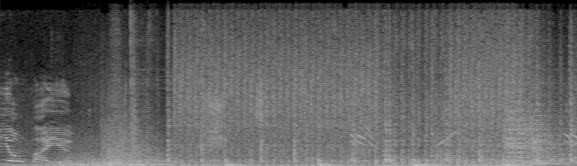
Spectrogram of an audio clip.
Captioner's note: deep dramatic music; guns firing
